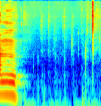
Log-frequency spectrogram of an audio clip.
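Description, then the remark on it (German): A brief vocal sound opens, then a pile of plastic bags crinkles with scattered soft ticks and a sharp rustling burst near the end, as a bag falls. “Oh, ich glaube, ich habe da so einen Haufen Tüten. Ja, deine Tüte, Tüte fällt die fangen langsam an zu leben.”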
